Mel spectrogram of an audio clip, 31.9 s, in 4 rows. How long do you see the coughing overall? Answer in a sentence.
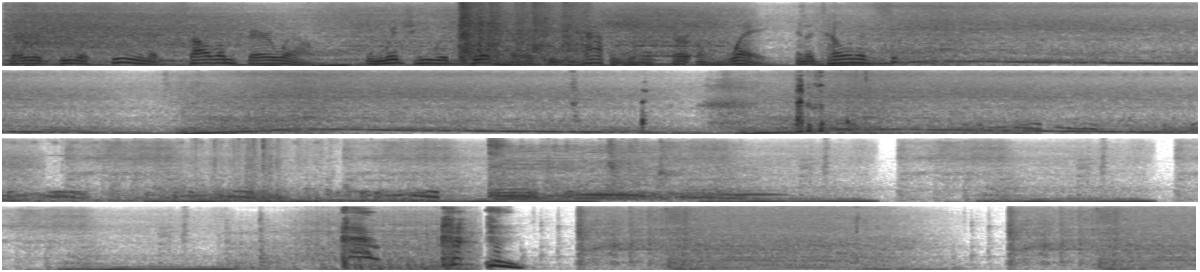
You can hear the coughing for 4 seconds altogether.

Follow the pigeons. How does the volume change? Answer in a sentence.
The volume of the pigeons goes up.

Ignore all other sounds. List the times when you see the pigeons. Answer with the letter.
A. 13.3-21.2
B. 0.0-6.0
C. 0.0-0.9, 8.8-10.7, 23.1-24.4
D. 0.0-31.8
A.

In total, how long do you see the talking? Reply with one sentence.
You can hear the talking for 6 seconds altogether.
